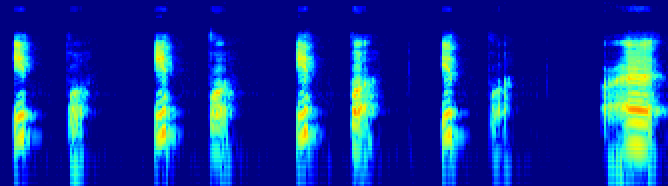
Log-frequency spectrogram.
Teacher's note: The stream of air only comes when you release, not when you're pronouncing the letter itself. Tip of the tongue goes up.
